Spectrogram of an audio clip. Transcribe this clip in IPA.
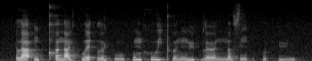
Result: l aː˧ p̚ ŋ ɪ˥ k̚ pʰ ɐ˧ n aː˨˩ j kʷ ɛː˥ t̚ l ɵ˨˩ ɥ p uː˨˥ kʷ ɐ˥ m h uː˥ j pʰ ɵ˧ n ŋ yː˥ p̚ l œː˨ n n̪ ɐ˧ w s ɪ˥ ŋ p ʊ˨ k̚ l ʊ˨˥ k̚ s yː˨˩ n

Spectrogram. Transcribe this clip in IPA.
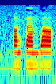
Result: ɑ ŋ f a m b ɑ

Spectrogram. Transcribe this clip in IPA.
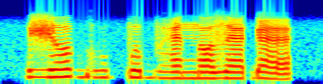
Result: ʒ ʌ ɡʱ u p ə bʱ æ n ɒ z æ ɠ æ

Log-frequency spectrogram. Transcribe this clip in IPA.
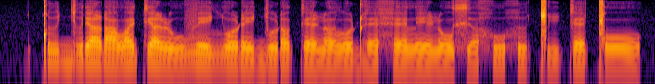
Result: ǃ ɯ˥ ɟ ɯ˧ ɾʲ a˥˧ ɽ a˧ lˠ ɛ˥ kʲ a˥˧ ɭ u˩˧ v e˥˧ ʎ o˥ ɽ e˧ ɟ u˧ ɽ ʌ˥ k ɛ˧˩ ɳ ʌ˧˩ l o˧ ɖʱ ɛ˩˧ h ɛ˧˩ l e˧˩ ɳ o˧˩ xʲ ʌ˩˧ h u˥ h ɯ˥˧ ǁ i˧˩ k ɛ˥ ǁ o˧˩

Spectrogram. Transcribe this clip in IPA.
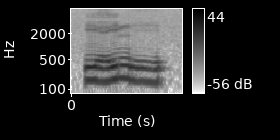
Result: j e̤ j ŋ i̤

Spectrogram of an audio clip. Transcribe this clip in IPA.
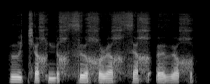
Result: ɯ cʰ ɘ χ mʲ ɯ χ s ɯ χ ɹ ə χ s ɛ χ ʔ ə ð ɵ χ

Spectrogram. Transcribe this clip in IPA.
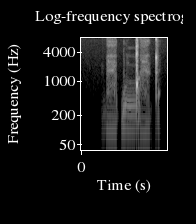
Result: ɽ æ̤ ɓ u ŋ͡ǃ æ̤ ʈ

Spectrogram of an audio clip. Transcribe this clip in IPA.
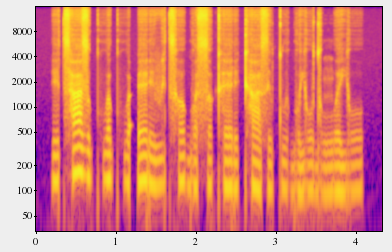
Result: e t͡sʰ a z ʌ kʷʰ a kʷʰ a ʔ ɛ ɾ e v i t͡sʰ ʌ ɡʷ a s ʌ kʰ ɛ ɾ e kʰ a s e tʷ e ɡʷ ʌ j o d o ŋʷ ɛ j o

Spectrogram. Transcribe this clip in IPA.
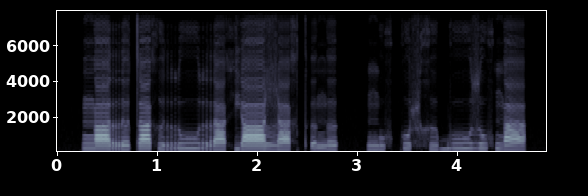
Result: ŋ aː˧ r ə˨ t a˦ x ɯ˨ r uː˦ r aː˨ x j aː˦ ɮ aː˨ x tʼ ə˨ ŋ ə˦ | ŋ u˨ xʷ k u˧ ɬ x ɯ˨˦ b uː˦ z u˦ xʷ ŋ a˦˨

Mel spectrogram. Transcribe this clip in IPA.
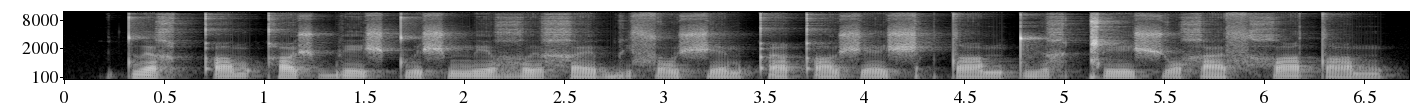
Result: tʷ ɛ˦˨ χ qʼ ɔ˨ m qʰ o˧ ʃ b e˦˨ ʃ tʷ ɛ˨ ʃ m e˦˨ ʁʷ i˧ χ ɛ˨ b i˧ s ɔ˨ ʃ ɛ˨ m qʼ i˧ qʼ ɔ˧ ʃ ɛ˧ ʃ | tˤ a˨ m tʷ i˨˦ χ ǁ e˧ ʃ o˨ χ a˨ s χ ɔ˦ tˤ o˨ m

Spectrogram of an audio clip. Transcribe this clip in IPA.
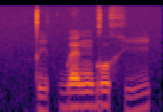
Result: t i˨ t b ɛ˦ ŋ ɡ ʊ˦ x i˨˦

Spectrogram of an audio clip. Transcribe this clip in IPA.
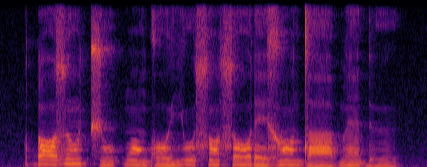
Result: ɗ ɔ˦ z ũ˦ t͡ʃ u˨˦ b ɔ̃˦˨ ɡ oː˧ j u˦ s ɔ̃˦ s oː˦ ɾ e˧ ɣ ɔ̃˦ d aː˨ b ɛ̃˧ ɗ ɨ˨

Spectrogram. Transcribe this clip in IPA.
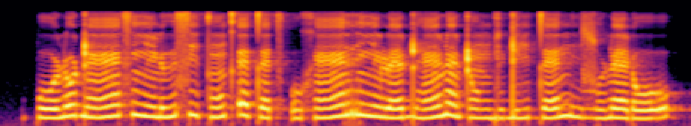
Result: p o ɳ o ɖ ɛ̃ː s ĩː ɽ ɨ s i t̪ õ kʼ ɛ t̪ ɛ t͡sʼ o̤ x ɛ̃ː r ĩː ɭ ɛ ɖʱ ɛ̃ ɳ ɛ̃ ʈ õ ŋ ɡ i̤ ɖ i t̪ ɛ n i̤ ɮ o̤ ɳ ɛ ɽ o

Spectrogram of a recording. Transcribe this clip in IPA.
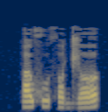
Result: a xʷ u θ ɔ d͡ʒ ʌ

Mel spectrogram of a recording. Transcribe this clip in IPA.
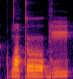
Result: dˤ ɐ̃ t oː ɡ i

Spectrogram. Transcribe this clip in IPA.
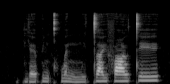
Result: p j ɛ˧˥ p y˧ n kʰ w ə˥˩ n m i˧˥ t̪ a˥ ɪ̯ f ɑ˥ ʊ̯ t̪ e˥ ɪ̯

